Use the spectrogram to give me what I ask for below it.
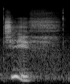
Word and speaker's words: chief: The the chief. Aqui vai ter um T antes do ch na pronúncia.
